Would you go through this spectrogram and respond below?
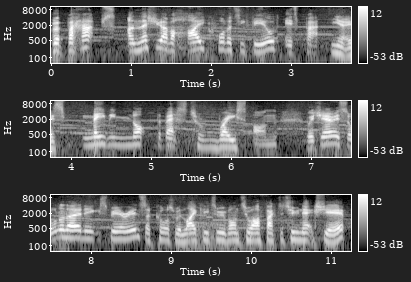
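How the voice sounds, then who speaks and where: Bright, high-voiced male race commentator. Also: expressive, normal speed, faint music behind, poor audio. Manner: fluent, analytical, reads out standings. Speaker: sim racing commentator.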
